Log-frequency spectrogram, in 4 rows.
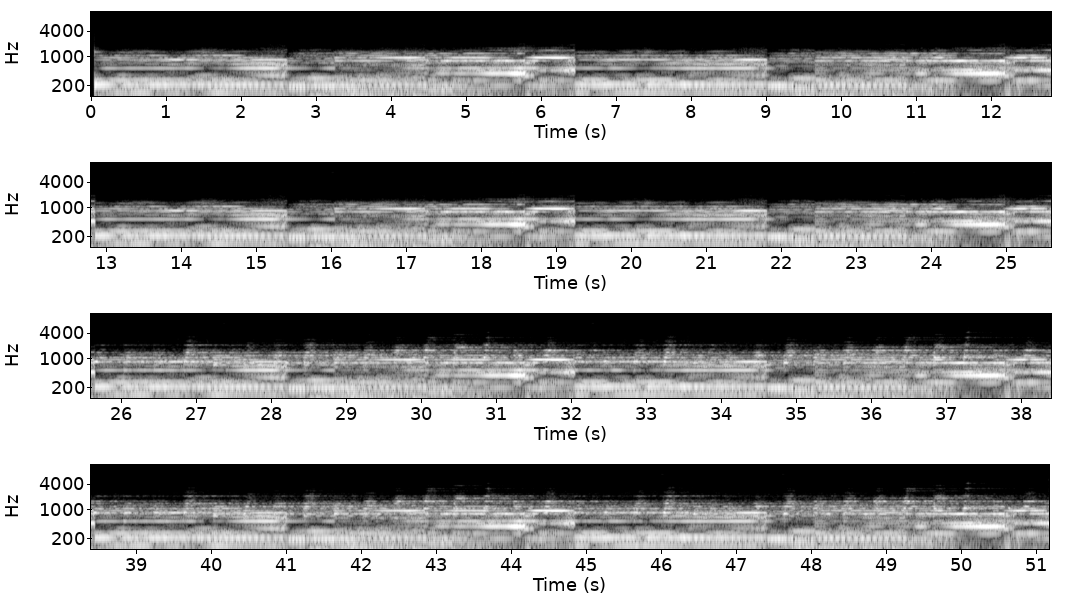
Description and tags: Drake Interlude Type Piano
Short unused chop of a drake type beat.
2019, Chopped, Da, Drake, Effect, FX, Lead, Lofi, London, Loop, Melody, Minor, Noah, On, OvO, PARTYNEXTDOOR, Pad, Piano, RnB, Solar, Track, atmosphere, beat, free, keys, pack, sample, space, type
